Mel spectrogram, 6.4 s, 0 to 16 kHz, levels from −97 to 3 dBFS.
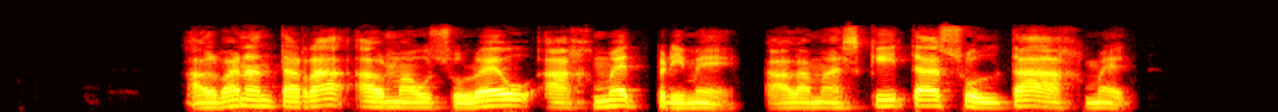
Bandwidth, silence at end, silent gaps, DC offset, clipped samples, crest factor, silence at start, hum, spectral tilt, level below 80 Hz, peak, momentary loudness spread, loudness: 7.6 kHz; 0.75 s; 3.72-3.82 s; under 0.1%; under 0.1%; 18 dB; 0.95 s; none; -5.5 dB/octave; -60 dBFS; -2 dBFS; 9 LU; -18 LUFS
